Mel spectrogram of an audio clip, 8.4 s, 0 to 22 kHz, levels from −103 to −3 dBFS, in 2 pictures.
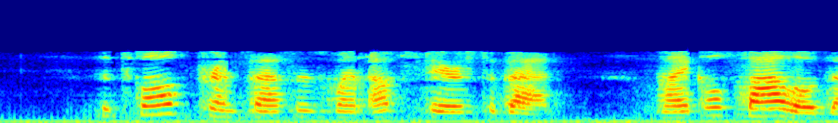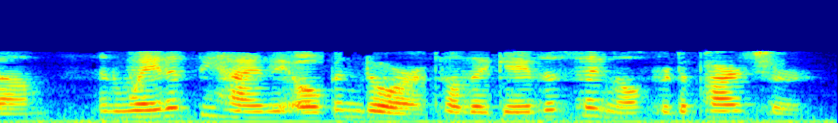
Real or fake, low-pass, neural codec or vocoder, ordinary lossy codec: real; 7.2 kHz; none; AAC, 16 kbps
